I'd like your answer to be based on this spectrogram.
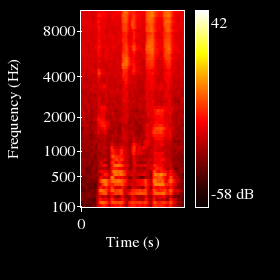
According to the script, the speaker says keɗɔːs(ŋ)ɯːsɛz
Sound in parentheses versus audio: incorrect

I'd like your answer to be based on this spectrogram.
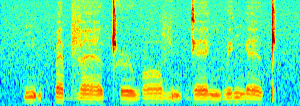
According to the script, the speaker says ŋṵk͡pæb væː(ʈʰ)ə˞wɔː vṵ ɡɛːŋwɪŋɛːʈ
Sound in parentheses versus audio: correct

